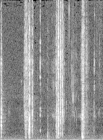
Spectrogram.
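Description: Crunching on roasted pumpkin seeds: three sharp, crisp bite bursts spaced unevenly over about two seconds, with a low steady hum beneath and no talking.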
